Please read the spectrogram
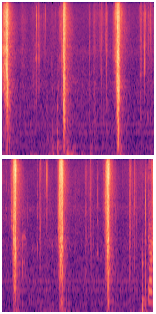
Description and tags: This is one of the sounds producted by our class with objects of everyday life.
